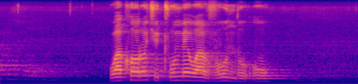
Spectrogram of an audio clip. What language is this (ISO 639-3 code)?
ven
